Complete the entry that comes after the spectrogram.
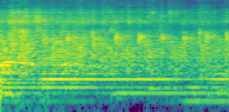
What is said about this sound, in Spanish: Denle fuerte aplauso al Señor, por favor.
